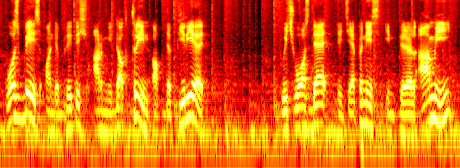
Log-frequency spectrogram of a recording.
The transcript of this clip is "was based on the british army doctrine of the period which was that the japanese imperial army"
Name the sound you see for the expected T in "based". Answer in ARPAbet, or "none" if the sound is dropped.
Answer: T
